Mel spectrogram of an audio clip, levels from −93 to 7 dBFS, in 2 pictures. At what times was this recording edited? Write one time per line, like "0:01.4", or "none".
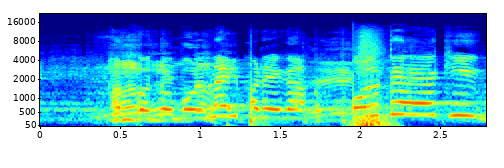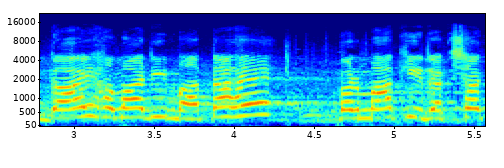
0:02.0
